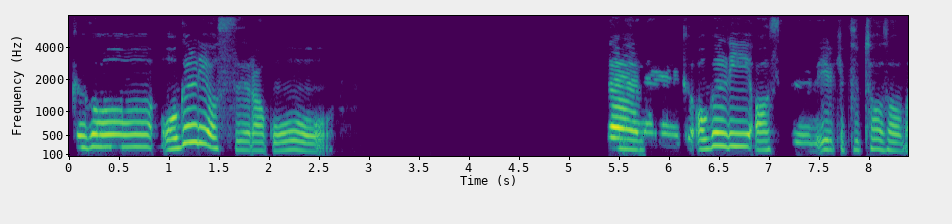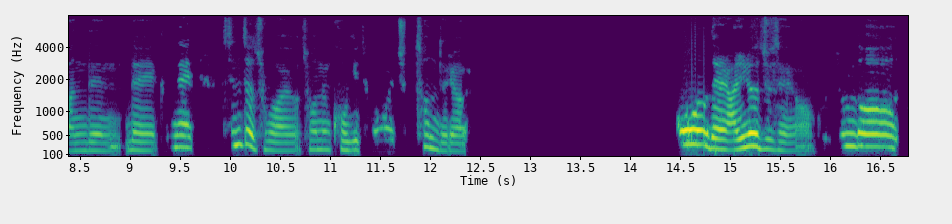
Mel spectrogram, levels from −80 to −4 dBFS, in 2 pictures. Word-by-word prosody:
그거 255 0 0
어글리어스라고. 190 - -2 2.7
네, 215 -3 +5
네, - - -10 0.4
그 - - -10
어글리어스 260 -3 -1 0.4
이렇게 195 0 -7
붙여서 190 -2 -7
만든 175 +7 -8
네 180 -2 -5
근데 245 0 -1 0.3
진짜 290 -1 +1
좋아요. 175 -4 -7
저는 195 0 -8
거기 185 0 -6
정말 310 +2 -10
추천드려요. 170 -10 -7 2.1
어 300 0 +9
네. 220 -3 +4
알려주세요. 200 -3 +3 0.2
좀 265 +1 0
더 260 -2 +5
210 Hz, 190 characters per minute, -18 LUFS, 185-255 Hz, 2.7 s, 어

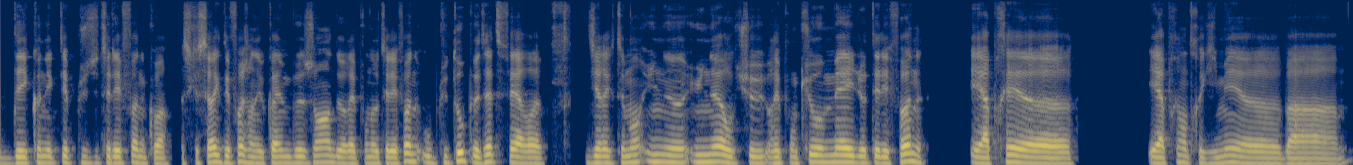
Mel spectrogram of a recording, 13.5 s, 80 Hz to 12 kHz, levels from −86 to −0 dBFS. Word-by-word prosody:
déconnecter 130 +3 -1
plus 135 -1 -9
du 125 - -11
téléphone 130 0 -1
quoi. 115 -1 -2
Parce 115 - -10
que 120 - -7
c'est 130 - -1
vrai 145 - +5
que - - -8
des 135 - 0
fois 155 +4 0
j'en 130 - -2
ai 120 - -2
quand 130 +3 0
même 130 0 -1
besoin 135 +2 0
de 130 - 0
répondre 125 +1 -1
au - - -1
téléphone 125 +7 +1
ou 135 -2 -3
plutôt 135 +7 +2
peut-être 145 +1 0
faire, 130 -4 +2
heu, 115 -2 0 0.4
directement 135 +2 -1
une 150 -4 0
1 150 0 0
heure 150 -2 +5
où 130 - +1
tu 125 0 -3
réponds 125 0 -2
qu'aux 145 +3 +1
mails 140 -1 +3
et - - +2
au - - -2
téléphone. 130 +3 +2 0.5
Et 130 -2 +1
après, 145 +6 +2
heu, 120 -2 +4 0.8
et 125 - +3
après 120 +4 -2
entre 130 -3 -5
guillemets, 130 +5 -2
heu, 120 -2 0
bah, 110 -1 -1
130 Hz, 210 wpm, -21 LUFS, 120-140 Hz, 0.8 s, vrai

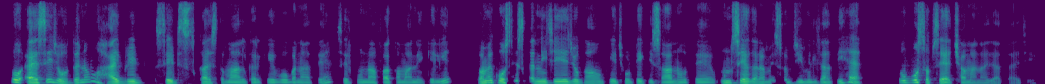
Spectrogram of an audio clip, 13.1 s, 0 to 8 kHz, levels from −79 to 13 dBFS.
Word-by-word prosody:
तो 225 - +9
ऐसे 165 +8 +7
जो 150 -8 +3
होते 130 +5 -2
हैं 200 - 0
ना, 225 - -2
वो 300 - -6
हाइब्रिड 140 +6 +4 0.2
सीड्स 135 -1 +2
का 130 - +3
इस्तेमाल 115 -2 -3
करके 110 0 -6
वो 110 0 -4
बनाते 95 -3 -8
हैं 200 - -7
सिर्फ़ 125 -1 -7
मुनाफ़ा 115 +1 -2
कमाने 95 -2 -7
के - - -10
लिए। - - -3
तो 150 - -6
हमें 180 +4 +5
कोशिश 180 - +3
करनी 150 +1 +3
चाहिए 145 -1 +3
जो 145 0 0
गाँव 125 -1 -6
के 130 - -2
छोटे 130 0 -6
किसान 115 -1 -2
होते 110 0 -7
हैं, 105 -1 -5
उनसे 155 - +2
अगर 125 -3 +2
हमें 120 -1 -7
सब्ज़ी 115 +2 -8
मिल 115 0 -7
जाती 115 +6 -4
है, - - +4 0.5
तो 180 - +1
वो 210 - +9
सबसे - - +2
अच्छा - - 0
माना - - -11
जाता - - -17
है। - - -21
जी। - - -35
125 Hz, 215 wpm, -24 LUFS, 110-150 Hz, 0.5 s, तो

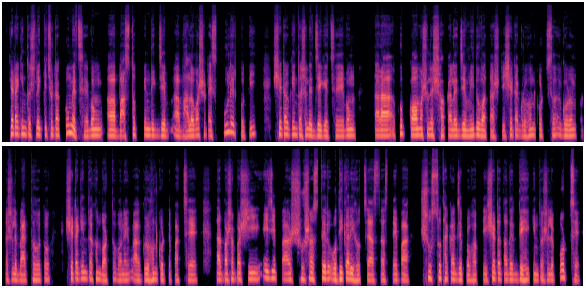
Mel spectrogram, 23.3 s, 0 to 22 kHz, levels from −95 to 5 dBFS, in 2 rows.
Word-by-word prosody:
সেটা 170 -2 +4
কিন্তু 160 -2 -1
আসলে 155 +5 +1
কিছুটা 140 0 0
কমেছে। 180 -9 +3
এবং 135 +2 +3 0.3
আ - - +8 0.2
বাস্তবকেন্দ্রিক 135 +2 -1
যে 135 - +5 0.2
আ - - +4
ভালোবাসাটা 130 +3 +1
স্কুলের 200 -1 -1
প্রতি, 120 +5 -6 0.5
সেটাও 155 -1 +2
কিন্তু 145 -1 -1
আসলে 140 +1 +1
জেগেছে 125 -1 0
এবং 135 +1 +2 0.5
তারা 130 0 +6 0.3
খুব 175 -2 0
কম 140 0 +9
আসলে 140 0 0 0.2
সকালের 130 +1 +1
যে 130 - +6
মৃদু 135 +2 +3
বাতাসটি, 120 0 -2
সেটা 130 -2 -1
গ্রহণ 125 +3 -1
করছে 135 +1 -6 0.2
গ্রহণ 130 0 +2
করতে 125 - -31
আসলে 130 +1 -2
ব্যর্থ 115 -1 0
হতো, 125 - -5 0.4
সেটাকে 140 0 +2
কিন্তু 150 -1 -2
এখন 145 0 -3
বর্তমানে 120 +1 -3 0.2
আ - - +3
গ্রহণ 130 +1 +2
করতে 120 0 -4
পারছে। 120 +1 -3 0.5
তার - - +3
পাশাপাশি 140 0 0 0.3
এইযে 160 0 +3 0.2
আ - - +2 0.2
সুস্বাস্থ্যের 145 +2 +2 0.2
অধিকারী 140 +1 +5
হচ্ছে 120 +1 -5
আস্তে, 115 - -7
আস্তে - - -8
বা, - - +4 0.4
সুস্থ 155 -4 +1
থাকার 140 -2 0
যে 130 - +5
প্রভাবটি, 120 -1 -4
সেটা 150 -2 +2
তাদের 130 0 0
দেহে 130 -1 +4
কিন্তু 125 -2 -4
আসলে 125 -1 -2
পড়ছে। 170 -8 0
135 Hz, 160 wpm, -24 LUFS, 125-145 Hz, 0.5 s, কম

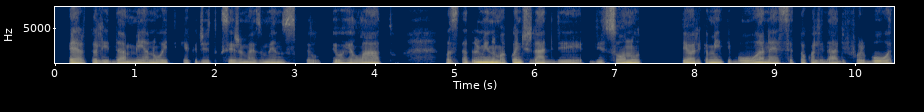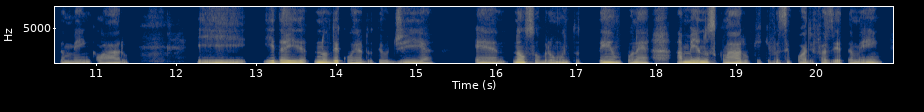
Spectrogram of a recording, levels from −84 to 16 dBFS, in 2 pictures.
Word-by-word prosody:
perto 170 -2 0
ali 170 - -3
da 80 0 -3
meia-noite, 80 +2 -3
que 155 - -13
acredito 75 - -13
que - - -12
seja 80 -2 -5
mais 75 -1 -5
ou - - -10
menos 80 -1 -4
pelo - - -13
teu 80 - -5
relato, 80 +3 -3 0.6
você - - -7
está 200 - -8
dormindo 205 0 +8
uma 185 -3 +4
quantidade 165 -3 0
de 80 - -7
de 160 +5 -11
sono, 175 +4 +2 0.5
teoricamente, 180 -3 0
boa, 85 - 0
né, 165 -2 0
se 160 - -11
a - - -28
tua 170 -1 -8
qualidade 150 -3 -7
for 150 +2 -8
boa 135 +2 -1
também, 140 -2 -7
claro. 145 +4 -8 0.8
E 85 -2 -1 0.2
e 205 +3 +5
daí, 210 0 +7
no 195 0 +8
decorrer 170 -4 +2
do 145 -1 -16
teu 75 -2 -10
dia, 160 - -4 0.5
eh, 175 +2 0 0.2
não 200 +1 +8
sobrou 180 -3 -6
muito 180 +1 -3 0.2
tempo, 195 -5 +4
né, 165 +1 +1 0.3
a - - -4
menos, 210 -1 +7
claro 175 +2 -1
o - - -23
que 145 - -20
que 145 - -22
você 165 +2 -10
pode 155 -4 -7
fazer 160 +2 -6
também, 175 +2 -3
160 Hz, 165 wpm, -24 LUFS, 125-180 Hz, 0.8 s, dormindo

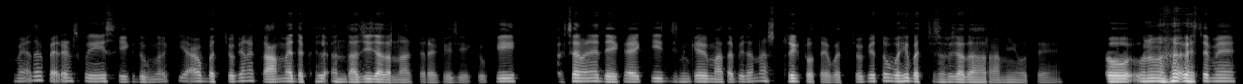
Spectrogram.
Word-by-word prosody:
मैं 145 -1 -11
तो 195 - -4
पेरेंट्स 155 0 -4
को 155 - -10
यही 140 0 -1
सीख 130 -2 -10
दूँगा 120 0 -9
कि 160 - -15
आप 145 - -2
बच्चों 130 +1 -4
के 160 - -6
ना 170 - -6
काम 125 -6 0
में 140 - +3
दखल 135 +1 -4
अंदाजी 125 -1 -2
ज़्यादा 120 -4 +3
ना 110 0 -7
करा 105 +1 -11
कीजिए, 105 -1 -14
क्योंकि 145 +7 -3 0.5
अक्सर 155 -1 +2
मैंने 150 +1 0
देखा 130 -1 0
है 130 0 +3
कि 140 +2 -5
जिनके 130 +1 -5
भी 135 - +3
माता-पिता 125 +2 -5
ना 160 +3 -8
स्ट्रिक्ट 145 -1 -1
होते 110 -2 -4
हैं 105 - -7
बच्चों 110 +4 -8
के 145 +2 0
तो 155 +2 -4
वही 145 +1 +3
बच्चे 130 -1 -2
सबसे 120 0 -7
ज़्यादा 115 -2 0
हरामी 110 0 -8
होते 105 +1 -14
हैं। 105 +2 -18 0.4
तो 135 0 +9 0.2
उन्होंने 145 +2 +7
वैसे 150 +2 +4
में 150 +1 -2
130 Hz, 225 wpm, -23 LUFS, 120-145 Hz, 0.5 s, तो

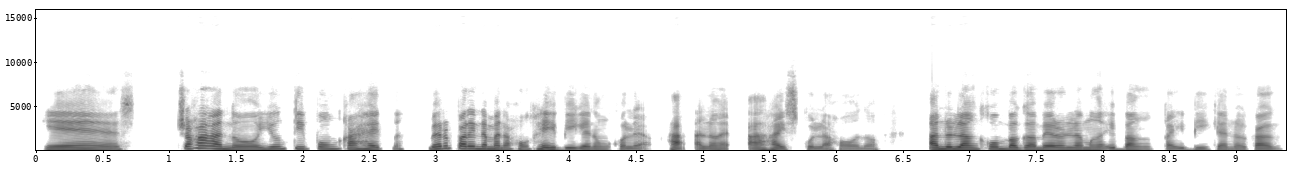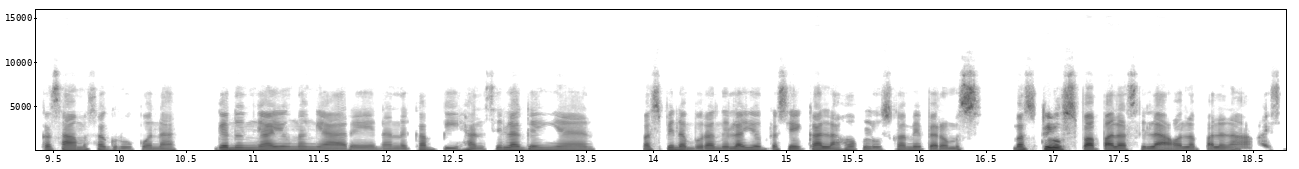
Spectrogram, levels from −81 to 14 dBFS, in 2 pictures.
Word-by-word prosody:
Yes. 185 -1 +1 0.3
'Tsaka 275 +1 +5
ano, 180 -3 +1
'yong 230 +5 -1
tipong 230 -1 -3
kahit 205 -1 +2
na - - -11 0.2
meron 250 +6 +2
pa 275 - +5
rin 255 - +3
naman 210 -4 +3
akong 195 -2 -4
kaibigan 175 -5 +1
no'ng 160 -1 -10
kole 155 -2 -5
ah, 155 -3 0
ano, 160 +1 -2
eh, - - -9
ah, 160 0 +1
high 165 -2 +2
school 155 -3 -7
ako, 140 -1 -8
'no. 135 - -10 0.4
Ano 210 +2 +8
lang, 205 -2 +7
kumbaga 205 -4 +3
meron 190 +1 +3
lang 195 0 0
mga 180 -2 -4
ibang 170 -1 -1
kaibigan 160 -1 -6
or 155 - -8
ka 155 -1 +1
kasama 170 -1 0
sa 175 -2 -4
grupo 150 0 -8
na 150 0 -5 0.3
gano'n 190 0 0
nga 170 - +3
'yong 165 0 -3
nangyari 140 -4 -4
na 140 0 -8
nagkampihan 155 +1 -5
sila, 180 +5 -1
ganiyan, 165 -3 -5 0.4
mas 165 - -1
pinaburan 155 -4 0
nila 160 +3 +1
'yon 170 -1 -3
kasi 170 -1 -2
akala 160 -2 +2
ko 175 - -4
close 155 -1 -5
kami 160 +1 -3
pero 155 0 -1
mas 160 - +1 0.2
mas 180 +1 +2
close 190 -5 +8
pa 170 - +9
pala 155 - +5
sila, 155 0 +1
ako 155 -1 -1
lang - - -13
pala 145 - -1
nakakaisip - - -10
170 Hz, 210 wpm, -24 LUFS, 155-195 Hz, 0.4 s, pa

